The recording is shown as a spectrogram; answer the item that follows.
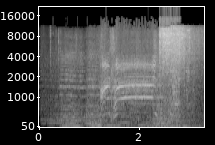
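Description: Window glass shatters in one bright, crashing burst near the end, after a dense, rumbling mix of other sounds.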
